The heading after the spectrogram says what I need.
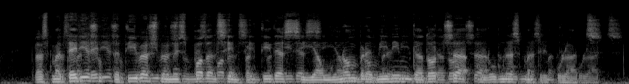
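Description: Speech with a doubled audio track throughout: a dry, full-band copy trails the original by roughly a fifth of a second at about 10 dB lower, likely from a second, slower capture path.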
